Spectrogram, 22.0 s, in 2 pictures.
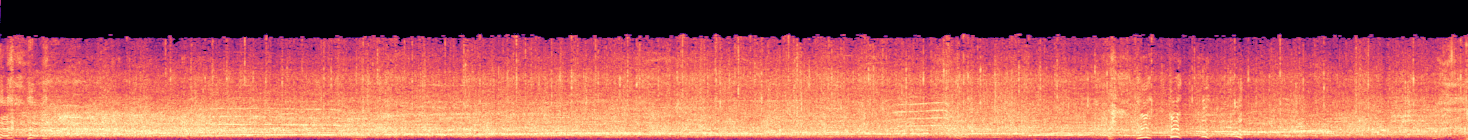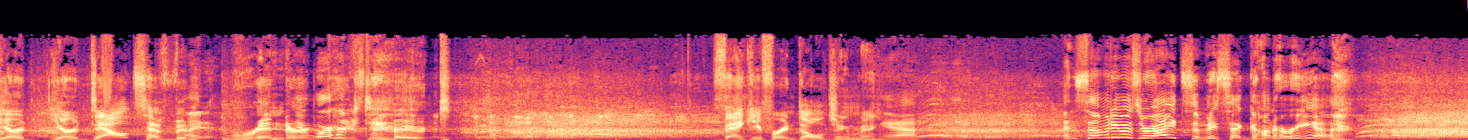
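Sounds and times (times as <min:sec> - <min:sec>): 
laughter: 0:00.0 - 0:01.3, 0:07.9 - 0:17.1, 0:17.9 - 0:19.5, 0:20.6 - 0:22.0
audience clapping along: 0:00.0 - 0:12.8
speech: 0:11.0 - 0:14.8, 0:16.4 - 0:18.0, 0:19.0 - 0:21.6.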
